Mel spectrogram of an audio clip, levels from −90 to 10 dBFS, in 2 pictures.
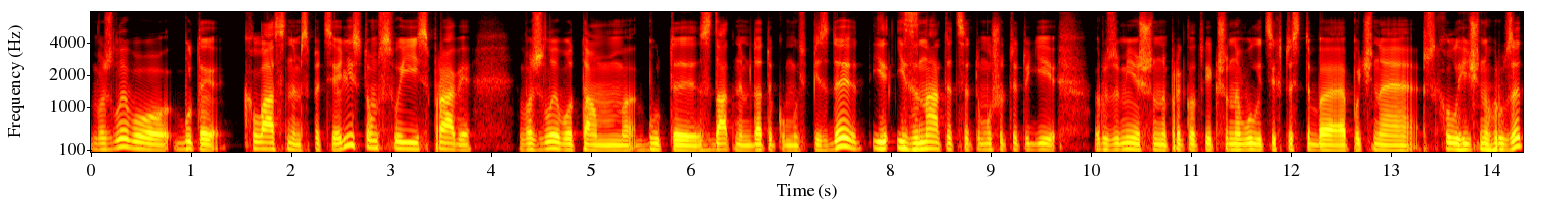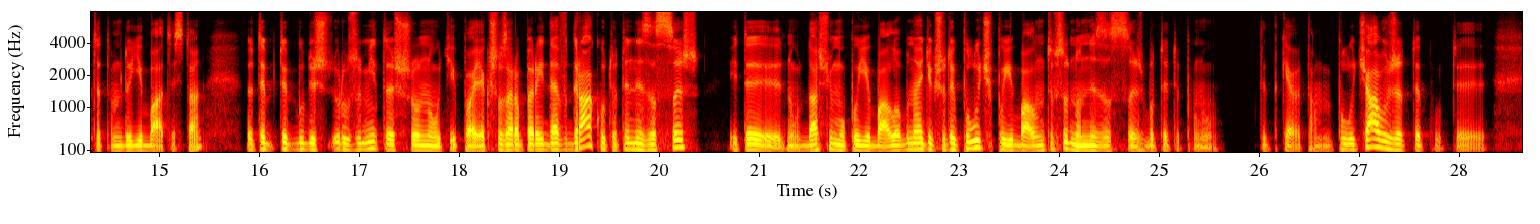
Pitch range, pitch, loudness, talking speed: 110-125 Hz, 115 Hz, -18 LUFS, 175 wpm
